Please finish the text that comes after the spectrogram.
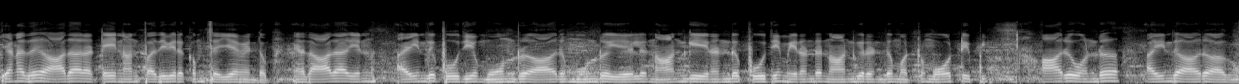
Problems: constant background noise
